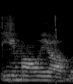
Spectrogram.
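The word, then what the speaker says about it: Iamaleava: know what you said but I know it's pronounced eala so you didn't even listen to what I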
